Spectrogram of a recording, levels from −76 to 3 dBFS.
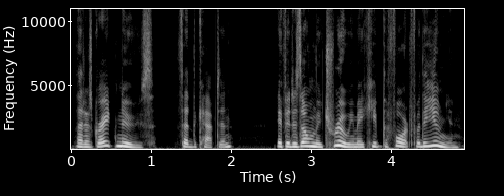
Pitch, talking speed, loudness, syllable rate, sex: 240 Hz, 245 wpm, -17 LUFS, 5.7 syllables/s, female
